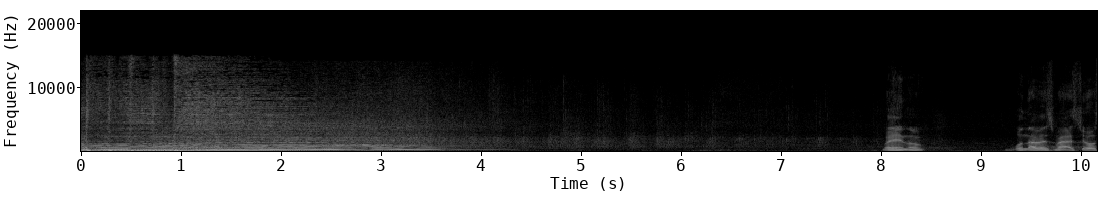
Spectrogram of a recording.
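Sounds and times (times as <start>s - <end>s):
sustained musical tones: 0.2s - 4.3s
audience applause: 1.4s - 8.0s
speech: 8.0s - 8.6s, 9.2s - 10.1s.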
